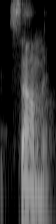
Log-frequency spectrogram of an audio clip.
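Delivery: "salmon" said his way, SOW-min; own salmon pronunciation. Shown as a demonstration. Streamer showing chat how he says it, own pronunciation. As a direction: say "salmon" with an ow in the first syllable. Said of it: "I say it, like, perfectly".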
